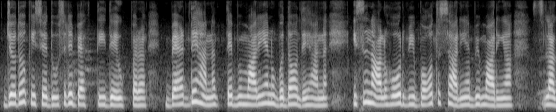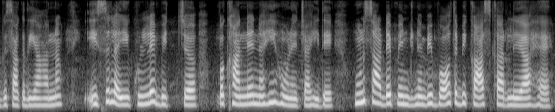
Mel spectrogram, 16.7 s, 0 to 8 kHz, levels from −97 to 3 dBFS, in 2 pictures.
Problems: background sounds at intervals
